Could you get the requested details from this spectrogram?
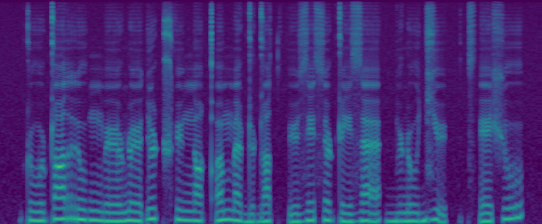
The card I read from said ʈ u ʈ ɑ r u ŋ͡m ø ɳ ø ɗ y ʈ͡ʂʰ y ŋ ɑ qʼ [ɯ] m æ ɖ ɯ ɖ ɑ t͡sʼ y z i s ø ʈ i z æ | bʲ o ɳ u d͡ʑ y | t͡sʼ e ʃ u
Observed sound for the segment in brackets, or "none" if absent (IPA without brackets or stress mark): u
